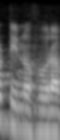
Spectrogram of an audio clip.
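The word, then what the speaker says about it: Ctenophora: ठीक है, सी साइलेंट होता है, टीन बोलते हैं, इसीलिए इनका जो नेम है वो टिनोफोरा पड़ा।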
